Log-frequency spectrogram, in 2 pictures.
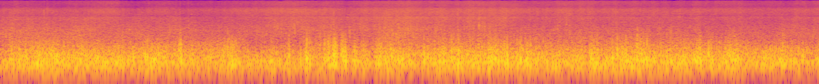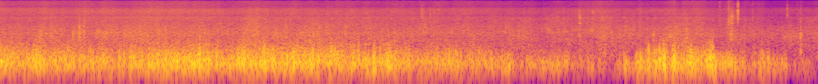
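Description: Wind rushing and buffeting over a handheld phone's microphone during a downhill ski run, a rough, fluctuating rumble. It eases off late on, surges once more shortly before the end, then drops away.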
